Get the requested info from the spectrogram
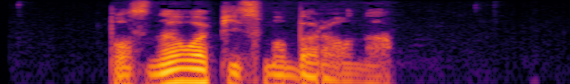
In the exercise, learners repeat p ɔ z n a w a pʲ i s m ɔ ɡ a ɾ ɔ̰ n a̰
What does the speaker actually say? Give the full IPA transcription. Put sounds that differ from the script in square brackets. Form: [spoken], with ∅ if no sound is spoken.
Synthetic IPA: p ɔ z n a w a pʲ i s m ɔ [b] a ɾ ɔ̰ n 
